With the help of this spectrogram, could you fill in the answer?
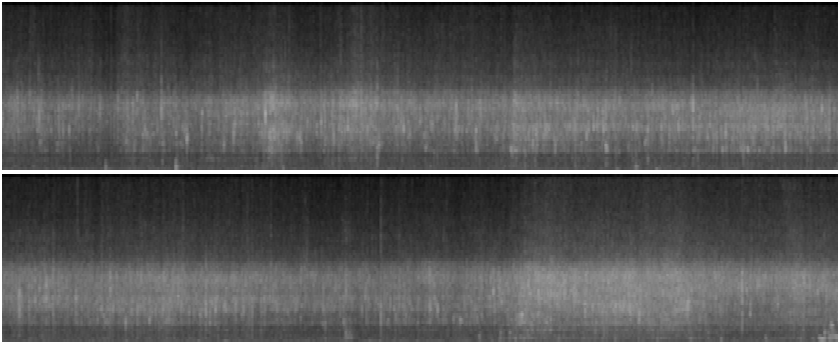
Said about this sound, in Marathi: आता तेलात टाकल्यावर आहे ना ते चांगले हलवून घ्यायचे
